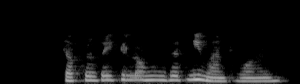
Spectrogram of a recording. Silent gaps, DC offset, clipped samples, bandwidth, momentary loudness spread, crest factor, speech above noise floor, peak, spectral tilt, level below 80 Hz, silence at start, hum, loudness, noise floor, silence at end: none; under 0.1%; under 0.1%; 4.5 kHz; 7 LU; 14 dB; 60 dB; -14 dBFS; -8 dB/octave; -68 dBFS; 0.65 s; none; -29 LUFS; -87 dBFS; 0.15 s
